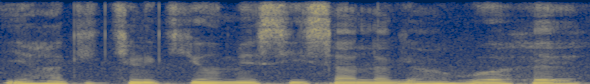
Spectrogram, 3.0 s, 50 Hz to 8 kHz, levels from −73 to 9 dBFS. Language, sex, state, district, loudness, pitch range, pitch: Hindi, male, Jharkhand, Ranchi, -13 LUFS, 125-140 Hz, 130 Hz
